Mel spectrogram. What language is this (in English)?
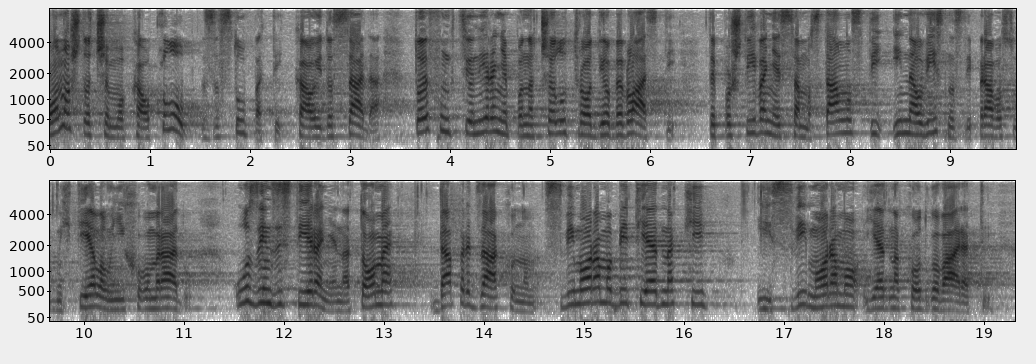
Croatian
